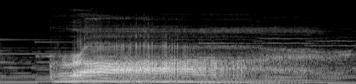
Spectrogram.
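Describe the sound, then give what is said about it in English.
A person lets out a long, growling roar in imitation of a bear, starting abruptly, holding loud and rough for about two seconds, then trailing off into a lower groan. “Let's try a big bear roar.”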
